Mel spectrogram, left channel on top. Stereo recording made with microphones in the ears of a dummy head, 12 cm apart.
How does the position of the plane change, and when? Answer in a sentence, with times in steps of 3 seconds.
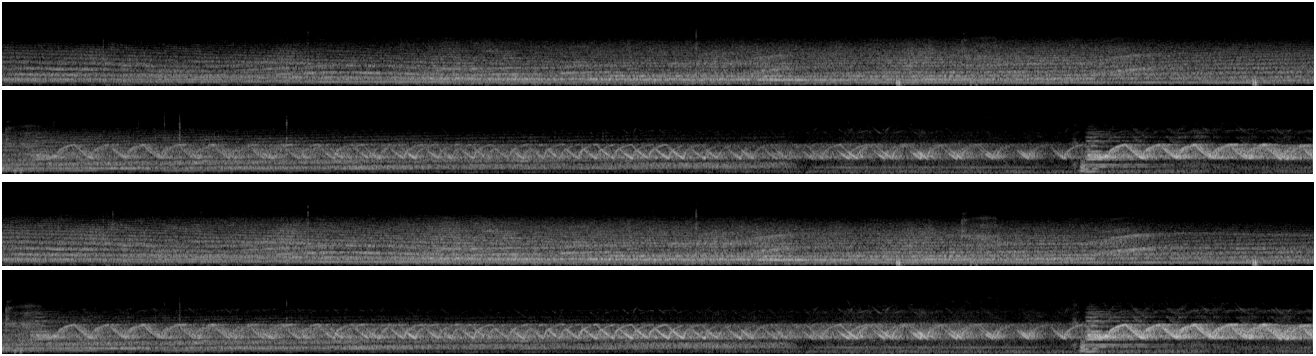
You can hear the plane on the right from 0 s, in the centre from 6 s and on the left from 9 s.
